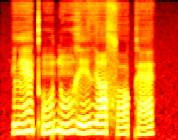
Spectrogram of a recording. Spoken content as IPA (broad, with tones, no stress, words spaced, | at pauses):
lʲæ̃˧˥˧kʼũ˨˥ɗũ˨˥ɣe˨˥ ði˧˥˧sˤo˨˥kæ˨˥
